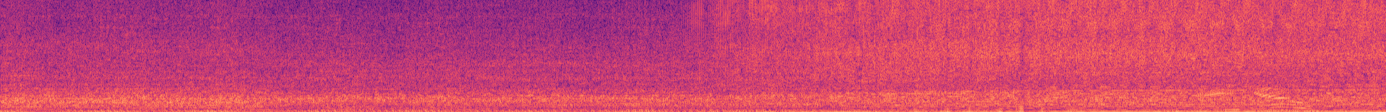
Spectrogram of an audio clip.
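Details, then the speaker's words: Powerhorse generator, gummed carburetor replaced with a new one after sitting two years, run to warm up: it revs before stabilizing, then holds a steady, even drone as a load is plugged in. Normal running under load. "the generator takes a while you hear it revving like that takes a while for it stabilize so fire it up off CH going to let it run let it warm up"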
